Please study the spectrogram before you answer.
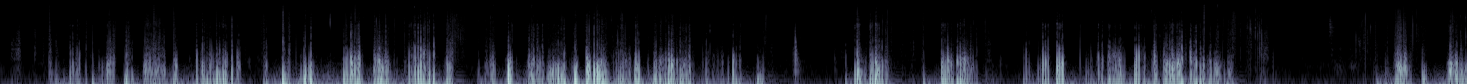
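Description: An elongated, solid, rough rock held in the fingertips is rubbed inside a silicone microphone ear, producing deep, muffled scraping and rumbling bursts. The rubbing comes in sustained stretches broken by brief silent pauses, and the rumble is concentrated in the low range with almost no bright content.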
